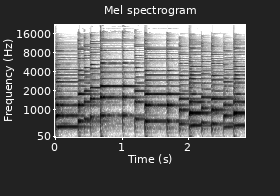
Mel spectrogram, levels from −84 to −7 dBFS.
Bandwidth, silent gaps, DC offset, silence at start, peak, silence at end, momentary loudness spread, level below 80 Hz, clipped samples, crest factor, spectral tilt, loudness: over 20 kHz; none; under 0.1%; 0 s; 0 dBFS; 0 s; 4 LU; -44 dBFS; 0.3%; 10 dB; 0.5 dB/octave; -9 LUFS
